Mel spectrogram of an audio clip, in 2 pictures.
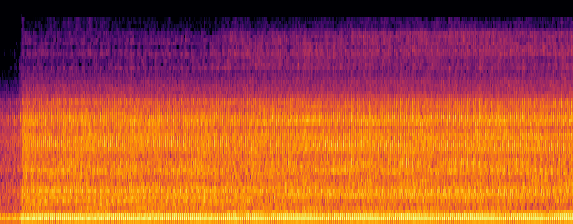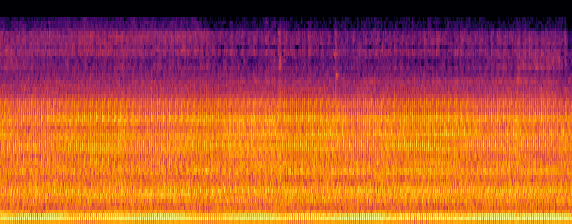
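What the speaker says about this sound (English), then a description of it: "now let me go ahead and take the tractor, put it in low gear" A tractor engine idles continuously at close range, a low droning rumble that holds even throughout with no voices.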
